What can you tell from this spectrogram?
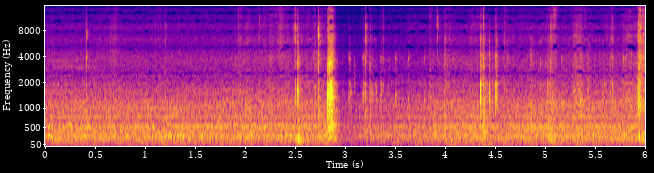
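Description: Hands working a washing machine's plastic drain pump loose from its hose: a few sharp plastic clicks and knocks, the loudest pair about halfway through and a lighter one later, over a steady hiss.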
